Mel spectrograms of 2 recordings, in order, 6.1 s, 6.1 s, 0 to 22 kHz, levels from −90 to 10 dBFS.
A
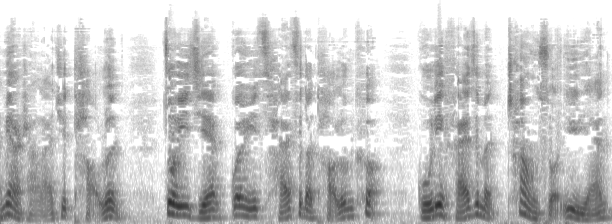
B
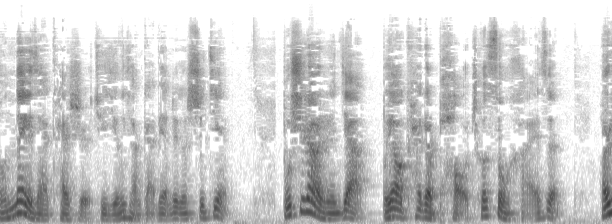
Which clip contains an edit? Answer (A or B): B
